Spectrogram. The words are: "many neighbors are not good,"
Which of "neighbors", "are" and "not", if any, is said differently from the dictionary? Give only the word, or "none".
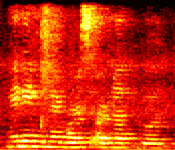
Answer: neighbors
